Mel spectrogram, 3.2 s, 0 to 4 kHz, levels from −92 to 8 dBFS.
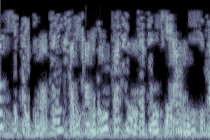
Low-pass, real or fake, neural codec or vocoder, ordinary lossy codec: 3.6 kHz; fake; vocoder, 44.1 kHz, 80 mel bands, Vocos; none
